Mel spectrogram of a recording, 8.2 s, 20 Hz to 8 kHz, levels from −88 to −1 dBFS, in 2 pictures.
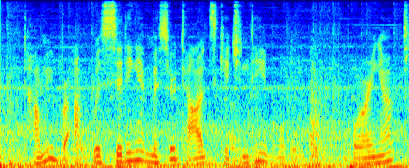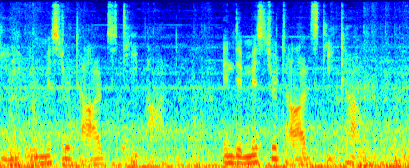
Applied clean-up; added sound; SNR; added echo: none; Train; 0 dB; none.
